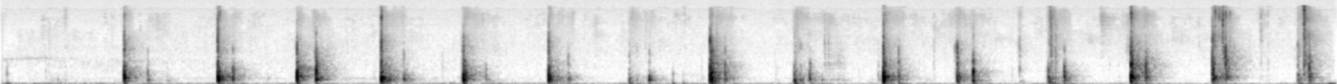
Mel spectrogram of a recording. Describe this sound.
Walking on wooden floor
Walking on a wooden floor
